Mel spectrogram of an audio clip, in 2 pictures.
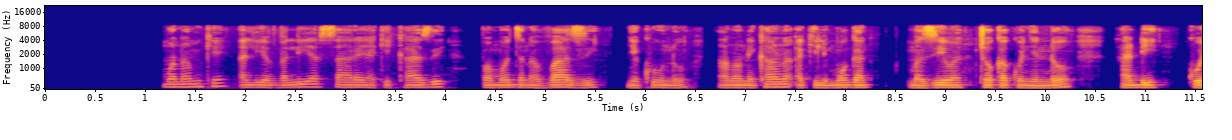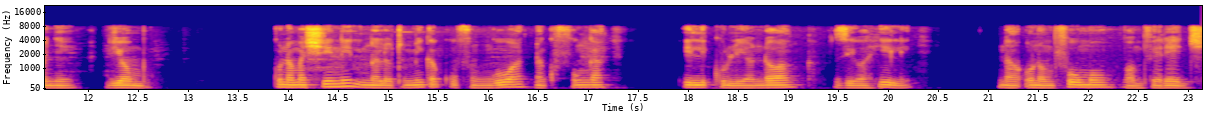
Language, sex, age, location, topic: Swahili, male, 18-24, Kisumu, agriculture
